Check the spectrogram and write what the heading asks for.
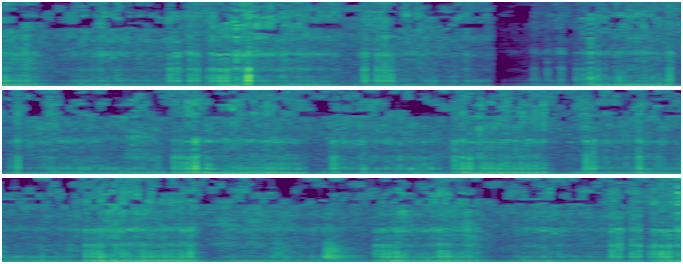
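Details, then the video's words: A kitten purring steadily, a deep rumbling throb that swells and eases in slow breath cycles of about a second each, with one brief pause near the middle. "Sleep like a baby with this kitten's purring sounds"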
